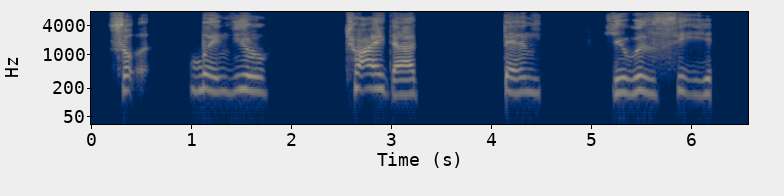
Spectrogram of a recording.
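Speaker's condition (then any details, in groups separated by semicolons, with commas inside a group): Cerebral palsy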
